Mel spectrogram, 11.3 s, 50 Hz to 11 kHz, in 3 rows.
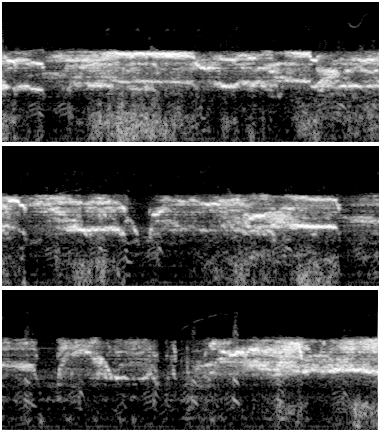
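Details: Continuous hoarse screaming from peregrine falcons while food is passed on the nest grating at the Evoluon, May 2018. Long harsh calls come in uneven bursts with a few short breaks.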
